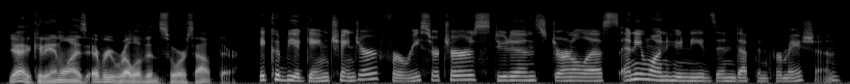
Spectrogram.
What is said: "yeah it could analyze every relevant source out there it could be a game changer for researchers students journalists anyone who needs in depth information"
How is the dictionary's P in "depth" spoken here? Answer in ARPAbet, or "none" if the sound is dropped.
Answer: P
